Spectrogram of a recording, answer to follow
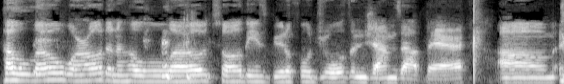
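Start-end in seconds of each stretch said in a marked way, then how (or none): none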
